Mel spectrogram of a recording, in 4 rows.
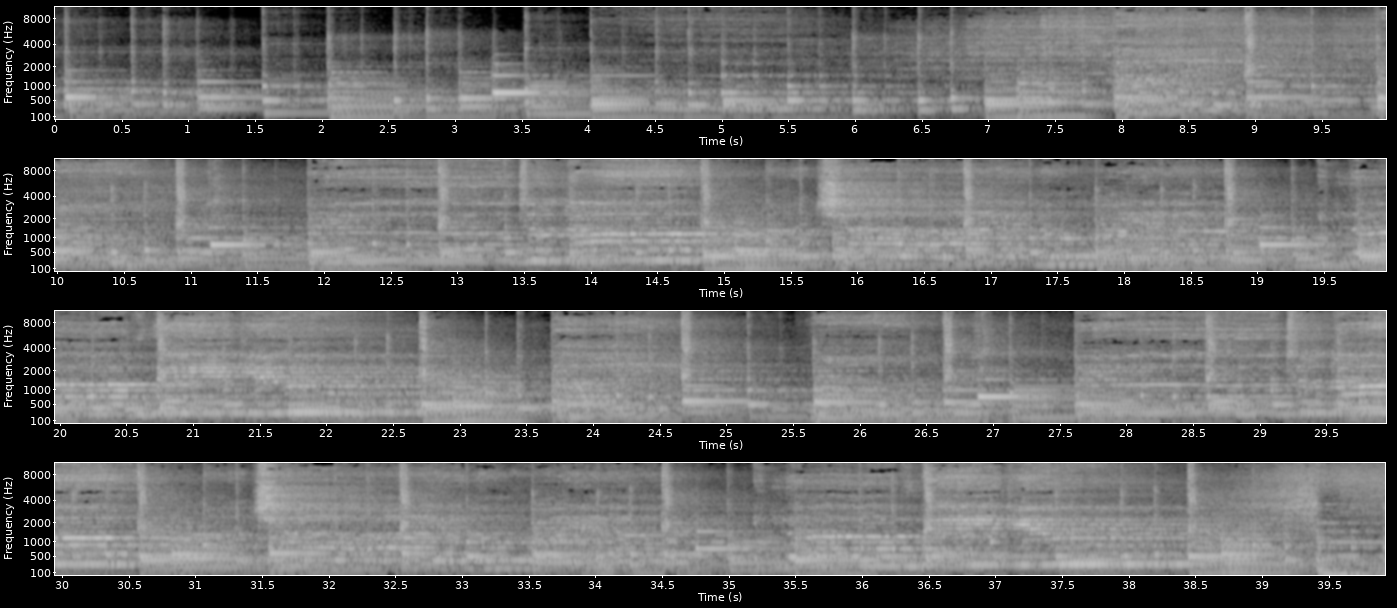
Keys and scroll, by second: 22.1 ctrl+t, 36.1 Return, 36.1 ctrl+t.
